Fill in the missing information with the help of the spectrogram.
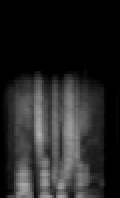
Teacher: say it with a slight rise and warmth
